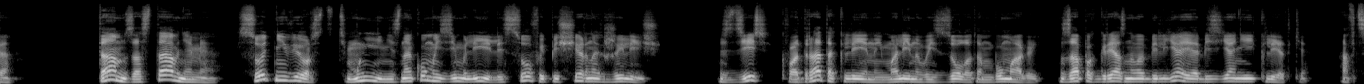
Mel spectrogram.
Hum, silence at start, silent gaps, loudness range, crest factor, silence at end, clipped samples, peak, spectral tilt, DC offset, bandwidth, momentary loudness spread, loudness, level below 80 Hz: none; 0 s; 0.26-0.40 s, 0.48-0.57 s, 6.67-6.86 s, 6.97-7.07 s; 2 LU; 18 dB; 0 s; under 0.1%; -2 dBFS; -5 dB/octave; under 0.1%; 17 kHz; 11 LU; -20 LUFS; -72 dBFS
